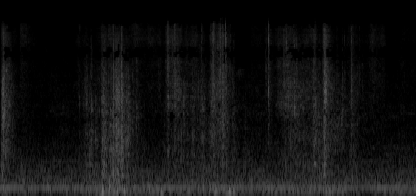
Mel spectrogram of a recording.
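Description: Bible pages being leafed through to find a passage: a series of soft paper rustles and flicks, over a faint steady low hum.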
